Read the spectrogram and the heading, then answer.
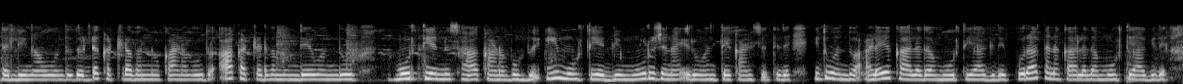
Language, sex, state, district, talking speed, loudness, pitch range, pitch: Kannada, female, Karnataka, Mysore, 125 wpm, -17 LUFS, 220-240 Hz, 225 Hz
